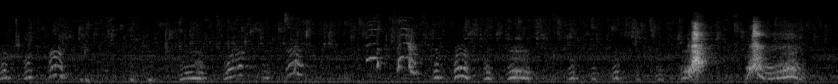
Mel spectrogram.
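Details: Ziva's puppies, three weeks old, play noisily: quick rising yips and whines tumble over each other, ending with two sharp, loud little barks close together.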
